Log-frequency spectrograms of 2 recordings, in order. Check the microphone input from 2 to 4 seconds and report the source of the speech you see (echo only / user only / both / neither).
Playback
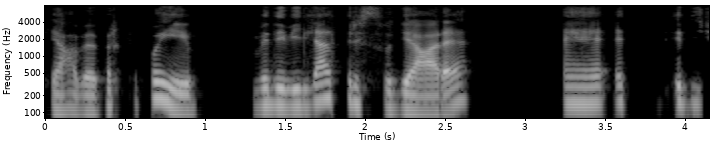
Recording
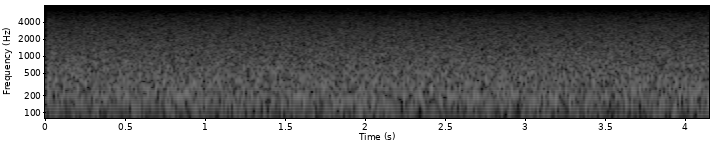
neither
